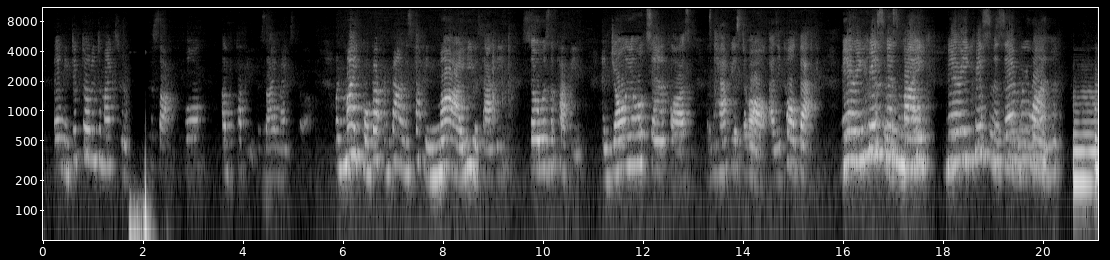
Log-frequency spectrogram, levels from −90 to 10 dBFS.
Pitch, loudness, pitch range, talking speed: 270 Hz, -20 LUFS, 235-315 Hz, 150 wpm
